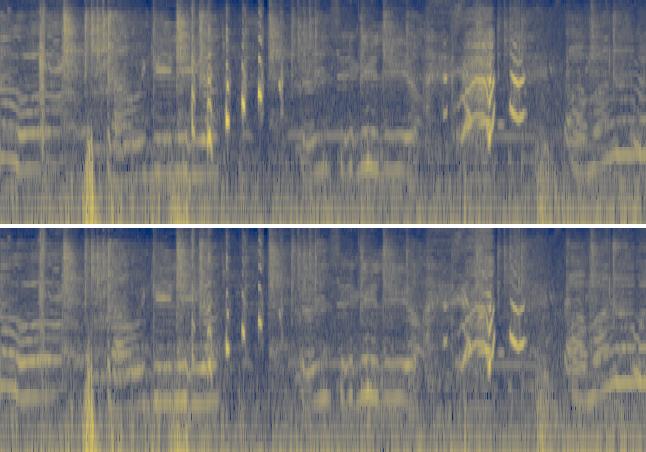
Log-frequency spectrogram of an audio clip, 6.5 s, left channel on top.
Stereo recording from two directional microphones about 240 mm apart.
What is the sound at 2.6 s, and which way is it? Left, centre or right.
Fowl, right.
